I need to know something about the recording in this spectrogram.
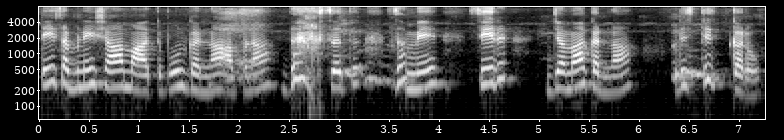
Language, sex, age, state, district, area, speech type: Dogri, female, 18-30, Jammu and Kashmir, Reasi, rural, read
